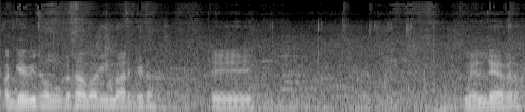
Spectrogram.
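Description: A Punjabi man hosts a casual vlog in a fairly high male voice. He banters heartily with his mates and talks to viewers in a loose, everyday way. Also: moderate pace, crowd noise. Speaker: vlogger and cameraman. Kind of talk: casual shopping vlog chat.

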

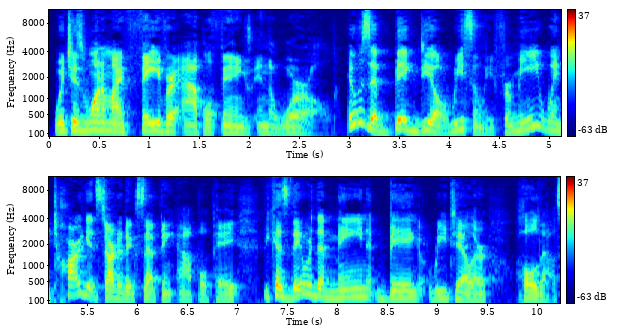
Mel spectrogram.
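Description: A tech channel host reads a scripted review with a bouncy, widely varied pitch. The delivery is opinionated and enthusiastic, with the odd wry, deflating aside. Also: a bit bright. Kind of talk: scripted tech commentary vlog.

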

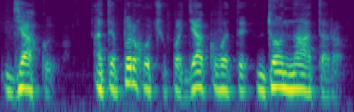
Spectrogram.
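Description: A middle-aged man hosting a political vlog, speaking slowly and drawn out, sometimes dropping to a near whisper as he thanks donors. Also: medium pitch, breathy edge. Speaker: channel host.

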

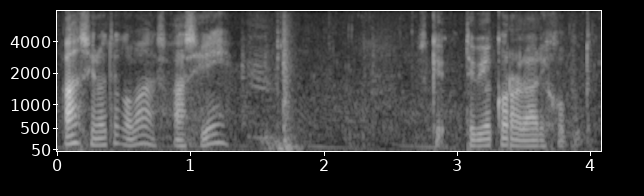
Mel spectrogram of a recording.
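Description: A man's voice: mid-range voice, brisk, background noise. A young man, rambling casually to himself while commenting on his gameplay and swearing at the game now and then. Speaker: gaming channel host.

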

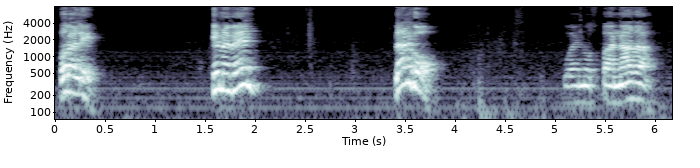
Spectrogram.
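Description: A man's voice: high voice, big pitch swings, takes it slowly, pushed and bright, exaggerated voice. A middle-aged man with a Mexican Spanish accent playing a ruthless, foul-mouthed kidnapper boss who barks orders and threats. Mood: yelling. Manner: barking orders, insulting and threatening. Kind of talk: low-budget film acting. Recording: echoey room with music underneath.

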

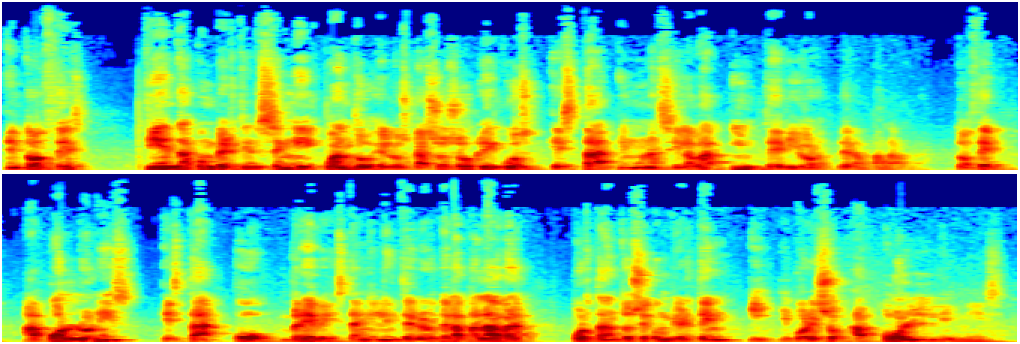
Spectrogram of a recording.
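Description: A man's voice: a little high, moderate pace, a bit bright, roomy sound, recorded from a distance, slight background noise. A man from Spain, explaining Latin grammar in a recorded online lesson, often checking in with short tag questions. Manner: explanatory, frequent checks with "¿vale?" and "¿no?". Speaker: Latin teacher.

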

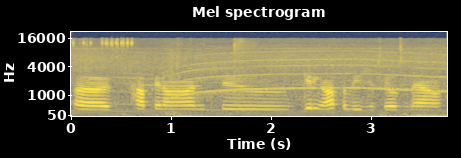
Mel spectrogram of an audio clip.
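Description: A man's voice: high voice, little pitch movement, measured pace, noisy background. Man calling out a chase over radio. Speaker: police officer in a roleplay. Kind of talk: terse radio callouts during a chase.

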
